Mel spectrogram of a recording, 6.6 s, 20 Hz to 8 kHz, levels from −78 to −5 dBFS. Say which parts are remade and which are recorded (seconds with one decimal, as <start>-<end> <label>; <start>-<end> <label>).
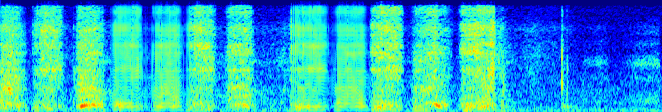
0.0-1.1 recorded; 1.1-1.9 remade; 1.9-2.9 recorded; 2.9-3.7 remade; 3.7-6.6 recorded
